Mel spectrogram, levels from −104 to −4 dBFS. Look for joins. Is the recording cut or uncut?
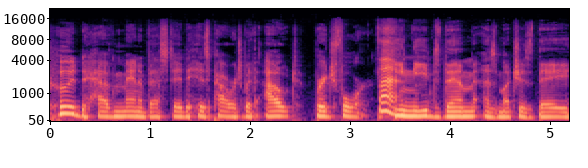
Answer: cut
